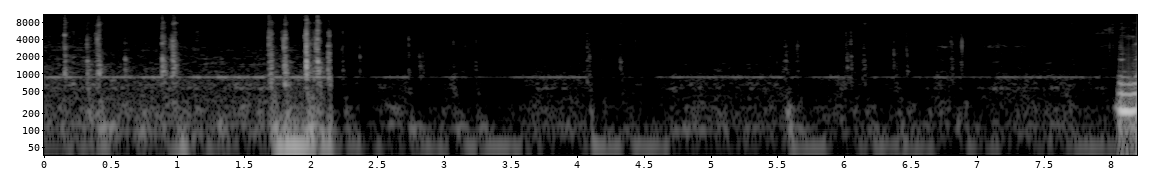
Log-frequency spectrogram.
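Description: Library card details being typed on a computer keyboard, a quick burst of close key clicks at the start, then a long near-silent pause with a faint tone and a few scattered taps before a sudden loud noise at the end.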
